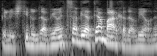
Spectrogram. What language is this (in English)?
Portuguese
